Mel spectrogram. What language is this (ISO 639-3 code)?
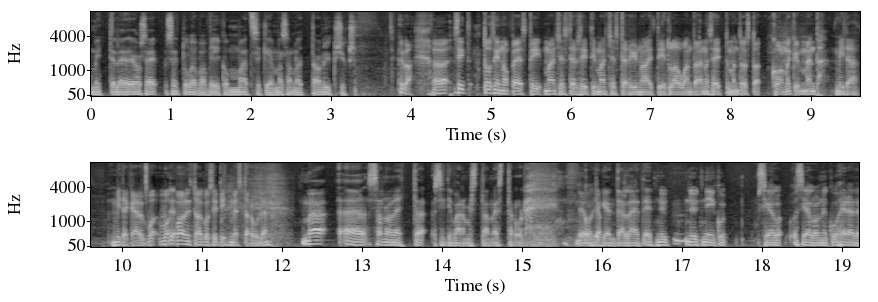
fin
